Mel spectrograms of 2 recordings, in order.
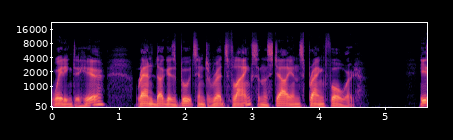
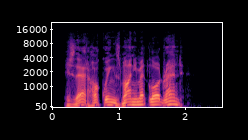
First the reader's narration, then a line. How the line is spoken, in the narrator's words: Huron asked uneasily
